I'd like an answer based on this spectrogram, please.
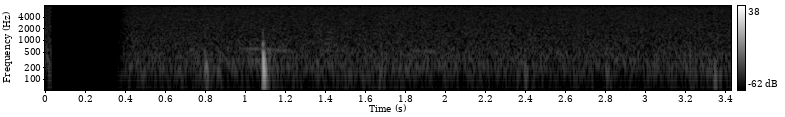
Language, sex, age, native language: Icelandic, male, 10, Icelandic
